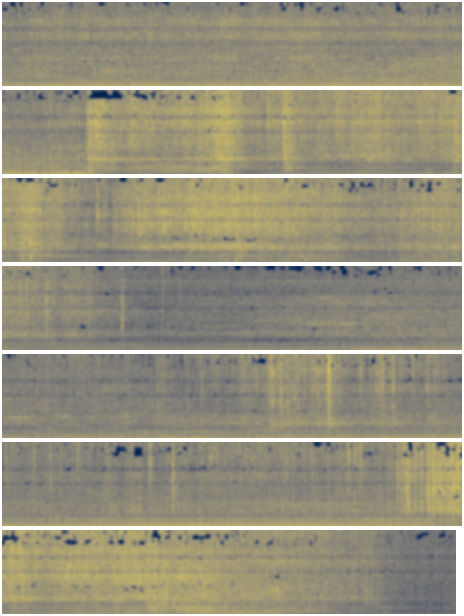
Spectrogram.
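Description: A small grass-mulching machine's engine running steadily under load. About five seconds in, the sound switches to a Takeuchi compact track loader driving a forestry mulcher head: engine and spinning mulcher drum running with a steady tone, its level rising and falling as the drum chews through undergrowth and wood.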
